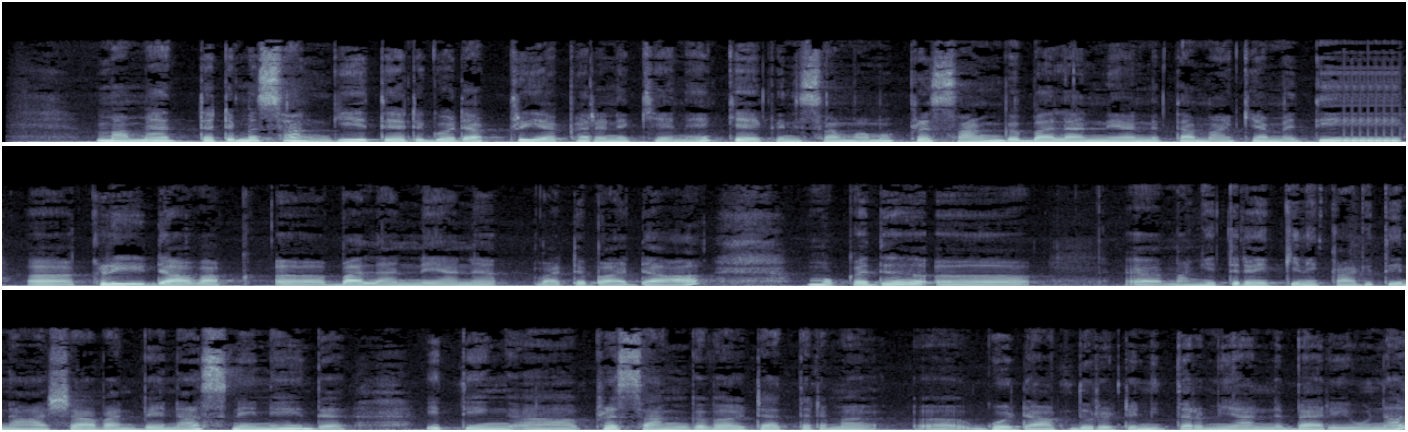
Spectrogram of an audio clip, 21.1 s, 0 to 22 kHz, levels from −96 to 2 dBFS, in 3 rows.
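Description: At 6.72 s the speech locks into a system hang loop that lasts until 7.0 s. The machine or its audio driver stalled while the output hardware kept replaying its ring buffer, so one 40 ms slice repeats seven times at 25 Hz and sounds like a coarse, rattling buzz. What sets this apart from a dropout or concealment glitch is that every repeat is identical rather than silent or smeared. About a third of a second of speech is lost.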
